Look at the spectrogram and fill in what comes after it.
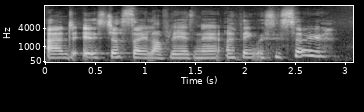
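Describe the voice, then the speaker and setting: At a fairly quick pace, a woman with an English accent speaks in a fairly high pitch over noticeable background noise. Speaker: sewing and knitting vlogger. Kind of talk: casual chat.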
